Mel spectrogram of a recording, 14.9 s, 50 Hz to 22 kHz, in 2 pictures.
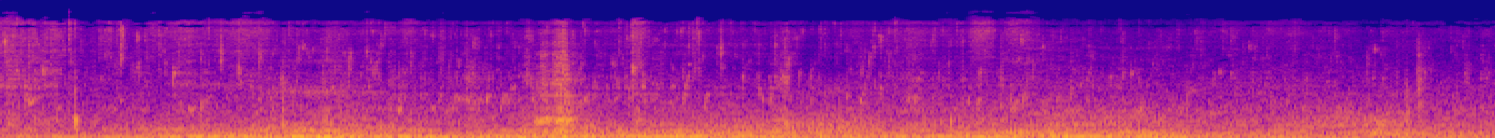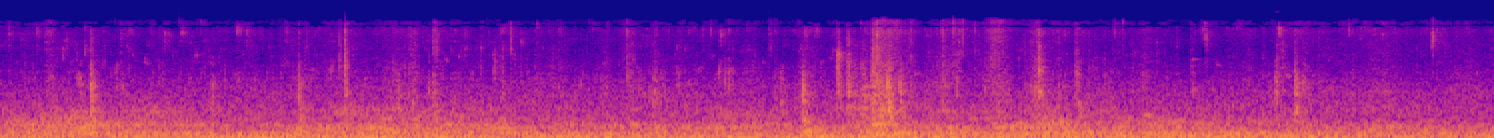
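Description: Engine coolant pouring out of a Jeep Grand Cherokee WK2's disconnected lower radiator hose as the cooling system drains, a steady splashing trickle with a few light knocks.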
